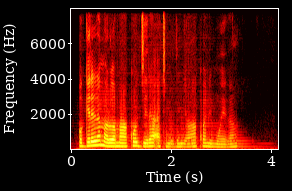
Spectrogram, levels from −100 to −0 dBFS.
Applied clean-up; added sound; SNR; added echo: neural separator model SepFormer DNS4.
